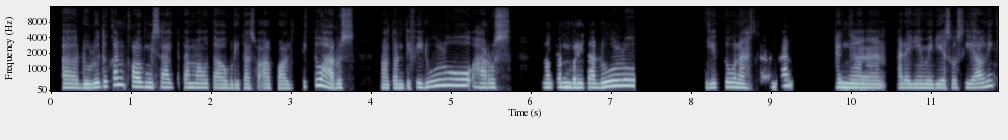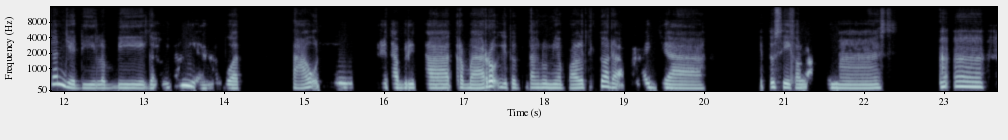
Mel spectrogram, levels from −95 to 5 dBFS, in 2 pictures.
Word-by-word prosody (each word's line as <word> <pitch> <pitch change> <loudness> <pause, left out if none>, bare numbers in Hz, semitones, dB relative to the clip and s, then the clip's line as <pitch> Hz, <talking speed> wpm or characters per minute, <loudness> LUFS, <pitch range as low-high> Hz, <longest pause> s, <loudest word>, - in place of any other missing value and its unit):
eee, 170 -1 +2
dulu 165 +1 +2
tuh 215 - +2
kan 290 - +5
kalau 210 -2 +4
misal 185 0 -1
kita 185 -1 -6
mau 175 0 +1
tahu 160 -1 -1
berita 160 0 -3
soal 160 - -4
politik 155 +6 -5
tuh 270 0 +6
harus 165 +1 -1 0.3
nonton 160 +1 -1
TV 165 0 -6
dulu, 265 +4 +4
harus 180 0 -2 0.4
nonton 185 +1 +1
berita 180 0 +4
dulu, 235 +8 +6 1.0
gitu. 180 +3 -2 0.2
Nah, 170 - +2
sekarang 165 +4 -9
kan 245 - +2 0.6
dengan 170 -3 +3 0.3
adanya 165 0 0
media 160 0 +1
sosial 170 +1 -2
nih 245 - 0
kan, 325 - +4
jadi 155 -1 -1 0.2
lebih 155 0 -1
gampang 170 - -3
ya 145 - -13 0.3
buat 150 -2 0 0.7
tahu 160 +4 0 0.3
nih 360 -2 -2 0.3
berita-berita 165 0 -3 0.3
terbaru 160 +4 +4
gitu, 175 -1 -3
tentang 165 0 -3
dunia 160 -1 +1
politik 155 +1 -2
itu 235 - +2
ada 180 -5 +1
apa - - -31
aja. 165 -1 -2 1.1
Itu 195 - -3
sih 180 -3 +3
kalau 155 0 -1
aku, - - -44
Mas. 150 +1 -1 0.7
Heeh. 210 -1 +3
170 Hz, 135 wpm, -22 LUFS, 160-190 Hz, 1.1 s, tuh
